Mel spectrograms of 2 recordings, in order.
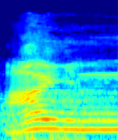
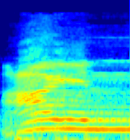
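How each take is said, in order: First: The vowel is cut short, nasalized immediately. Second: The same.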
